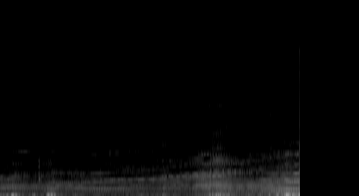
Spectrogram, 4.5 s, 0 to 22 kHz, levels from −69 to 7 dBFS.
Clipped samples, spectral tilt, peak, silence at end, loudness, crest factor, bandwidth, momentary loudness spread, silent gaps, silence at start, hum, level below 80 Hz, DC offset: under 0.1%; -6 dB/octave; -16 dBFS; 0.75 s; -40 LUFS; 22 dB; 15.5 kHz; 16 LU; none; 0 s; none; -40 dBFS; under 0.1%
